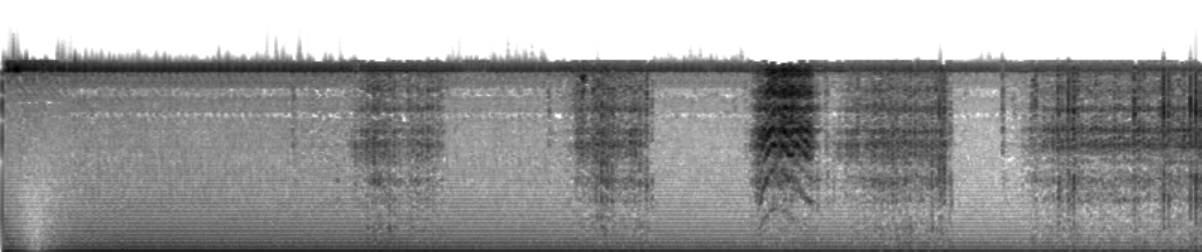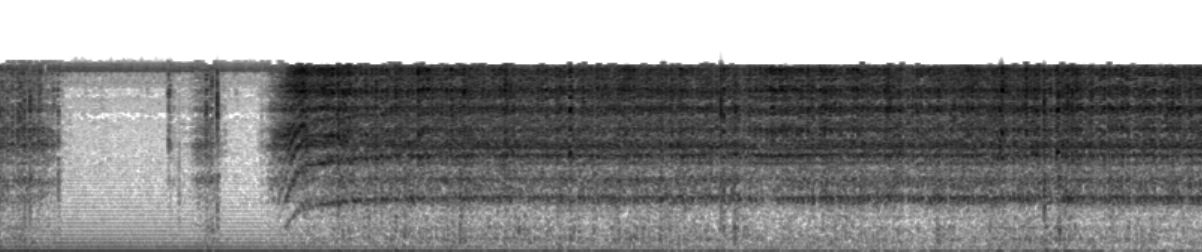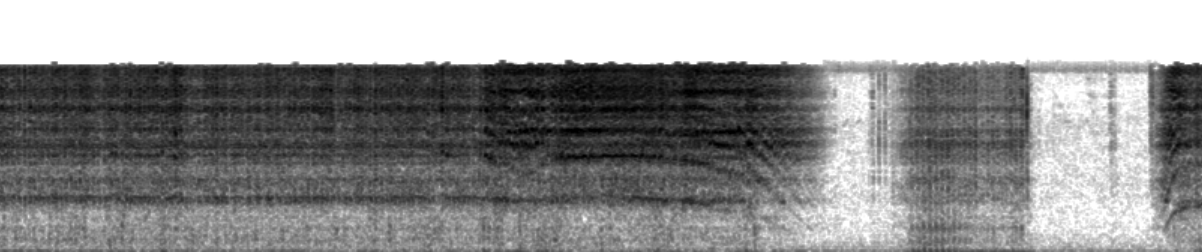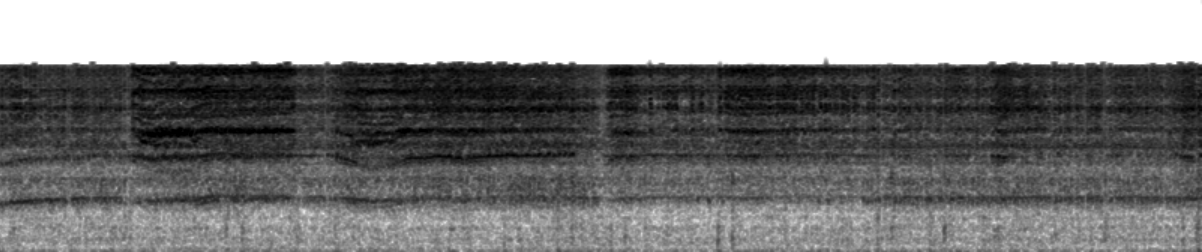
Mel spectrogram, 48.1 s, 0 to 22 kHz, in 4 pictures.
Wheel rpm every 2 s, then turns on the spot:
0, 10, 10, 30, 30, 30, 20, 100, 230, 230, 230, 230, 230, 240, 230, 190, 20, 20, 200, 220, 230, 230, 230, 230.
4-14 32-34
